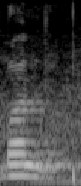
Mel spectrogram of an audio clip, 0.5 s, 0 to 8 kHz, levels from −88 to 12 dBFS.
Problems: none marked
